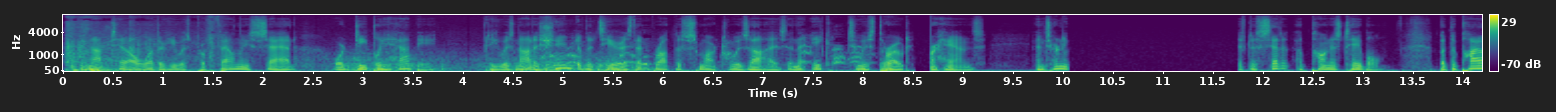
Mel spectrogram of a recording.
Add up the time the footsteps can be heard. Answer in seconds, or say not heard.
2 s.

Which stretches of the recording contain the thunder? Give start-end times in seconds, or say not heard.
2.3-5.8.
